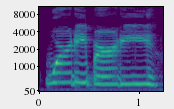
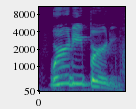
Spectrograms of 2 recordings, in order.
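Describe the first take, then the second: First: Wordy Birdie announced higher; title announcement. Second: Wordy Birdie read out with a falling close; title read. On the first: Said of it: "premiere my read". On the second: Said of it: "Here we go". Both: Shown as a demonstration.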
